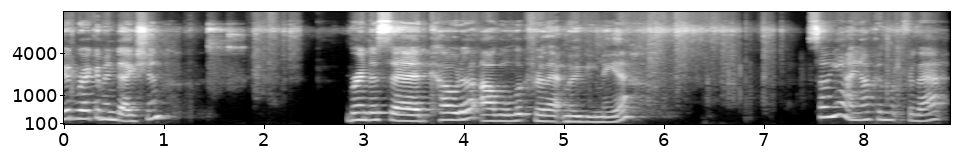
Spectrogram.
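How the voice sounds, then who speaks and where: With audible room echo, a woman with a fairly high pitch uses lively intonation at a fairly slow pace, leaving long, frequent pauses. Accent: Southern US. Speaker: doll collecting YouTuber. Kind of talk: livestream community chat.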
